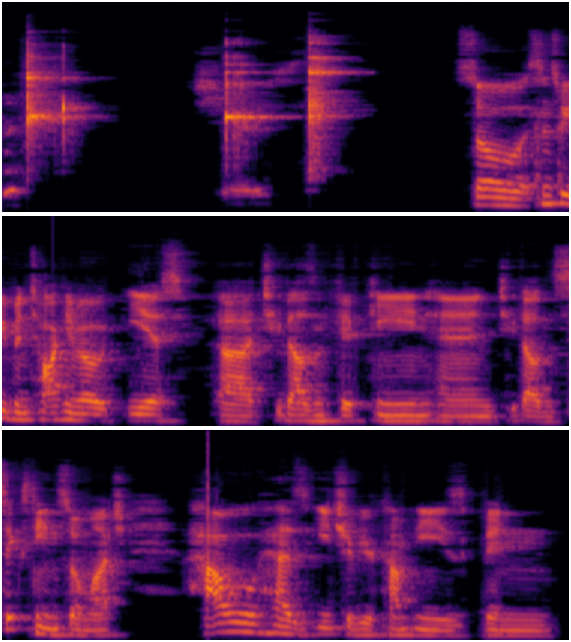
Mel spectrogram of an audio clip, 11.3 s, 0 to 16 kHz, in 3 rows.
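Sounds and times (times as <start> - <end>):
glasses clinking in a toast: 1.5 - 2.5
speech: 3.1 - 11.3.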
